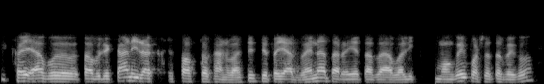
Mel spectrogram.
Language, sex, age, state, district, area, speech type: Nepali, male, 30-45, West Bengal, Jalpaiguri, rural, conversation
